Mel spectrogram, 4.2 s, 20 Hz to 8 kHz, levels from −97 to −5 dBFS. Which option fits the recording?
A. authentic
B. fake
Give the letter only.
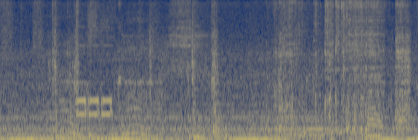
A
